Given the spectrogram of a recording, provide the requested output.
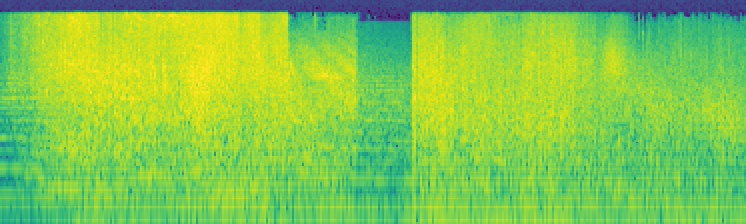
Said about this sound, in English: Particle cannon! Particle cannon. Aye, sir. Vaporize or rubble, oh, sir. Lady's choice.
